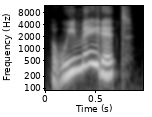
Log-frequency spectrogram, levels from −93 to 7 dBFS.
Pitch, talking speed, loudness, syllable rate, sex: 265 Hz, 245 wpm, -15 LUFS, 5.4 syllables/s, female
